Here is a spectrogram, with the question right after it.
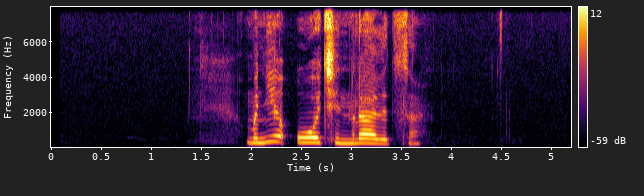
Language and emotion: Russian, positive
